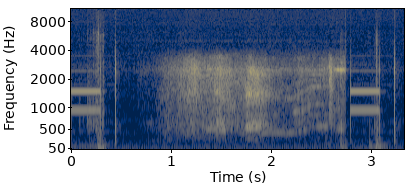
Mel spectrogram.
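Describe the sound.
Electronic beep of an answering machine on the Italian prime minister's office phone line: a few short tones, a faint stretch of noisy line hiss, then a steady beep signaling the start of recording; quiet overall.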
